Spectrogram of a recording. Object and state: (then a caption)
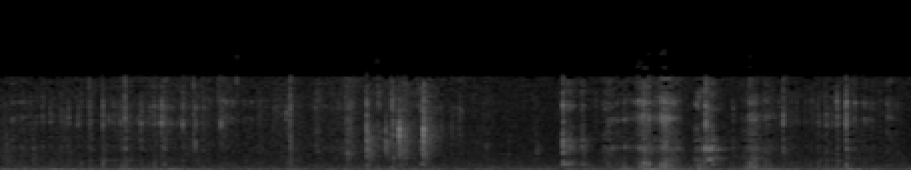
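Bar soap being shaved with a blade. A solid white oval bar of soap is shaved with a box cutter blade as curls pile up. Soft, crisp scraping and cutting sounds come as a run of short, bright, dry clicks and rasps over a faint low hum, with the strokes clustering more densely toward the end.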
